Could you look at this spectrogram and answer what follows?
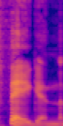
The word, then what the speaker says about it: Fegan: Is it Fegan or Fagan? – I would like to say Fagan, but you're right. It's spelled Fegan, not with two E's, but it's F-E-G-A-N. – Yeah, Fegan Floop. – It's Fagan, though, because the kids.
